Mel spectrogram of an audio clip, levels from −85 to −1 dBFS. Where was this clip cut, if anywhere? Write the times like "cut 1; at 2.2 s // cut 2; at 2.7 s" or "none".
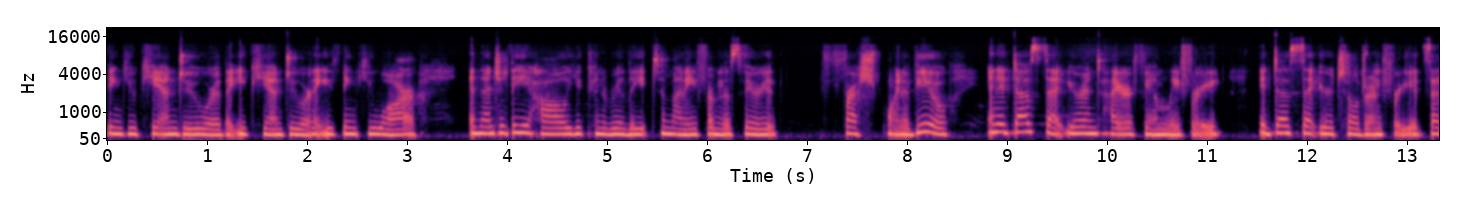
cut 1; at 2.0 s // cut 2; at 4.0 s // cut 3; at 7.1 s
